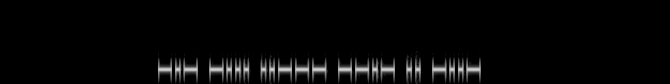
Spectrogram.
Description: Morse code, heard as a keyed tone, about 28 wpm, 700 Hz. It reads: KB2QIX
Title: USA Call Signs - 6 Characters - Repeated 3x - 28wpm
